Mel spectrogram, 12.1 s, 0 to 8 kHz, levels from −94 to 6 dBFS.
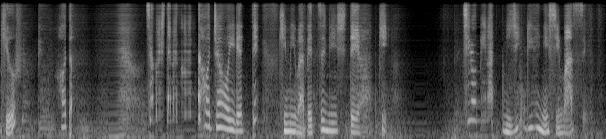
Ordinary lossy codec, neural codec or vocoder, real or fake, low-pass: none; codec, 16 kHz, about 1 kbps, DyCAST, with the encoder's durations; fake; 7.2 kHz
